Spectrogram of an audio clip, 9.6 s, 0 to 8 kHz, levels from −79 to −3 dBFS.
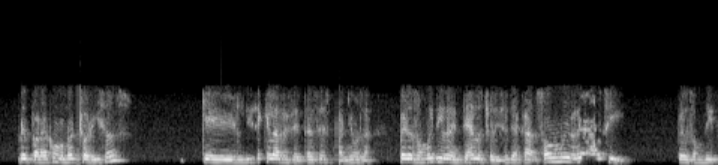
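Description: At 1.02 s the speech stutters for 50 ms, until 1.07 s. This is packet loss with the last packet repeated. Audio went missing, and the receiver filled the gap by replaying its most recent packet. Each copy joins the next out of step with the pitch. The run buzzes at a steady rate. That rate fits 10 ms packets, giving a buzz near 100 Hz. The effect is a brief robotic stutter.

The same fault returns at 4.47 s and lasts 60 ms, to 4.53 s. This gap is slightly longer, so the repeated segment loops a little more.

From 7.73 s to 8.11 s a second voice can be heard beneath the talker. It sits about 10 dB below the main speech. It sounds like the other side's voice leaking through. The likely cause is the far end's audio playing from a loudspeaker and reaching the microphone. The echo canceller did not fully remove it.

Over nearly the same span, 7.77 s to 8.10 s, the talker's own voice dips. This is most likely speech suppressed in double talk. 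Both sides were talking at once. The echo canceller could not separate the near talker from the loudspeaker echo, so it turned the whole signal down. The deepest drop is around 10 dB. Roughly 300 ms is affected. The voice sounds pulled back while the leaked voice plays.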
